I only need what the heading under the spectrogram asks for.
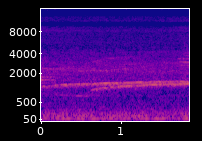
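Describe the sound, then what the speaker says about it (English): Emergency vehicle sirens on a New York street, a steady wailing tone held in the distance over low traffic rumble, with no one talking. "Sorry about the sirens, guys."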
